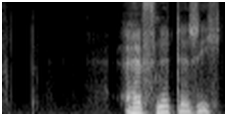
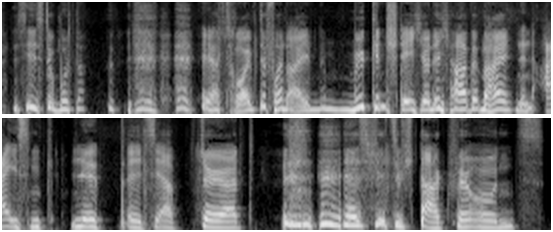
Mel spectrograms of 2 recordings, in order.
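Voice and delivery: high, louder, panicky dragon son; frightened dragon son; 7 semitones higher, 5 dB louder than usual. Acted. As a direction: whine in alarm to his mother.

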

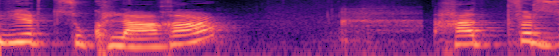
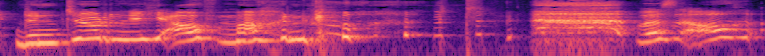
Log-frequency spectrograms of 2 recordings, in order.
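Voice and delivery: words pushed out through real giggles, pitched higher; laughing while talking; 8 semitones higher than usual. Real, not acted. Learner retelling Heidi's door trouble, laughing through the words. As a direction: laugh as you tell the funny door moment.

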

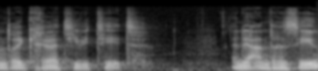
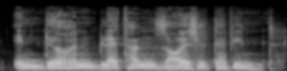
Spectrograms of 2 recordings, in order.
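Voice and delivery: dramatic poem recital. Shown as a demonstration. Guest reciting his favourite poem on air, dramatic. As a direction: recite the ballad with grave suspense. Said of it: "Jetzt soll ich was aufsagen?".

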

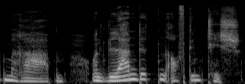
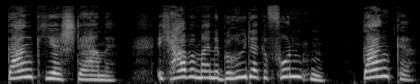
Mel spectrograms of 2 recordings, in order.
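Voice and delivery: put-on girl thanking; 9 semitones higher, 4 dB louder than usual. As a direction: thank the stars joyfully.

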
